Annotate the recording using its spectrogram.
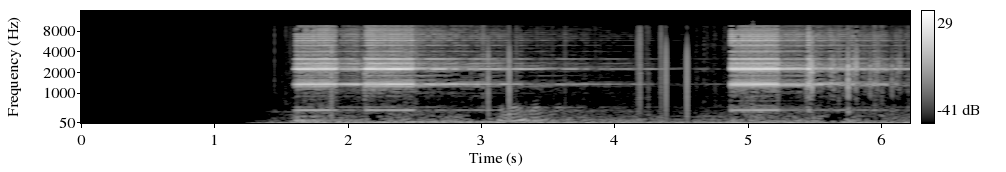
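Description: A telephone ringing in a double-ring cadence: two short rings close together about a second and a half in, a pause, then another ring about five seconds in, with a few faint clicks in between.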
